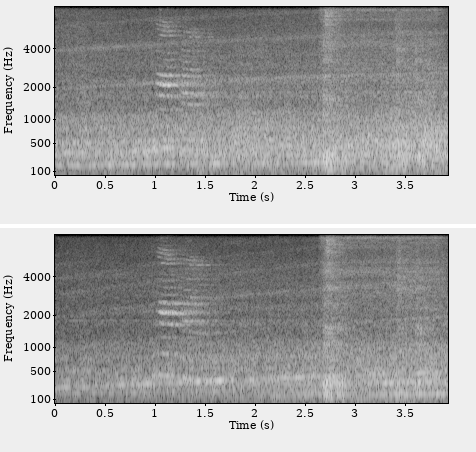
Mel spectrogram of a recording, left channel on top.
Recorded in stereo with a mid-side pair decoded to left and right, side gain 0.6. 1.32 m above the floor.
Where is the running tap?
60° left, 1.9 m.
